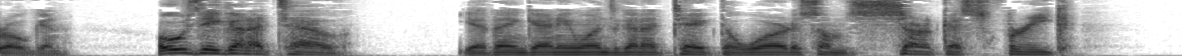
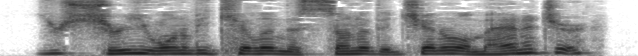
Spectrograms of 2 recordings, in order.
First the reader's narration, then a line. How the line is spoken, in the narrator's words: Chisholm asks anxiously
